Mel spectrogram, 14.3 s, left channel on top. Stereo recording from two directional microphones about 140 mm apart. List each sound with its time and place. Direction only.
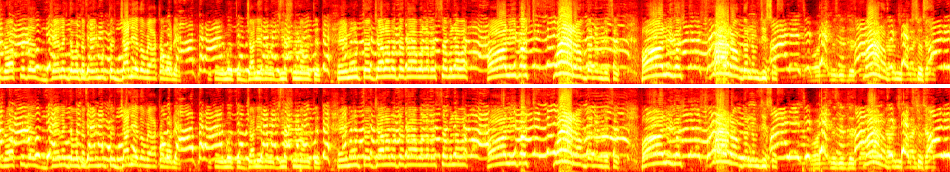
5.1 s speech: 50° left (ahead or behind)
7.4 s speech: 50° left (ahead or behind)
